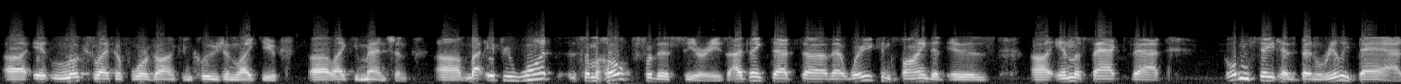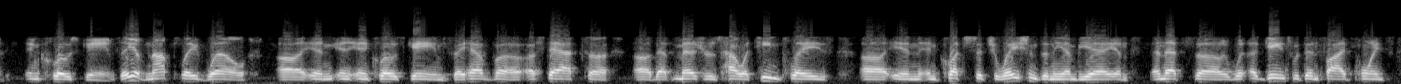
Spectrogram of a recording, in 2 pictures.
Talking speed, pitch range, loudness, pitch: 190 wpm, 120-140 Hz, -12 LUFS, 130 Hz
